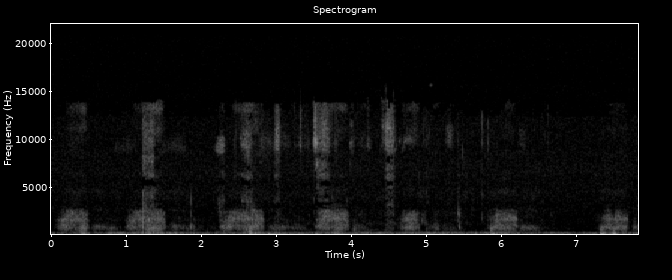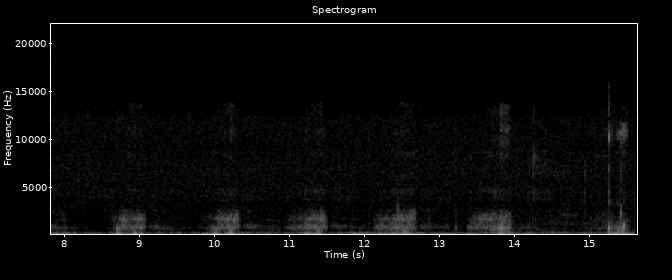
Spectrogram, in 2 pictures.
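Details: Chihuahua asleep, snoring with regular raspy, nasal snorts roughly once a second, the rhythm holding steady throughout against a low background drone.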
